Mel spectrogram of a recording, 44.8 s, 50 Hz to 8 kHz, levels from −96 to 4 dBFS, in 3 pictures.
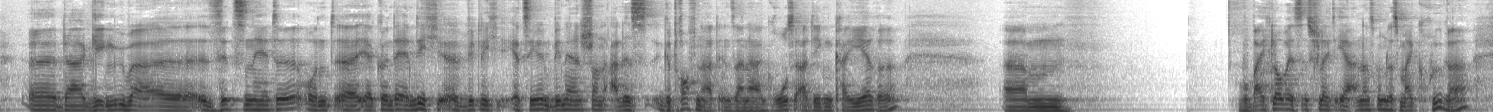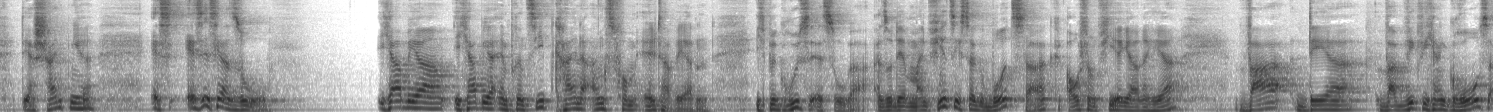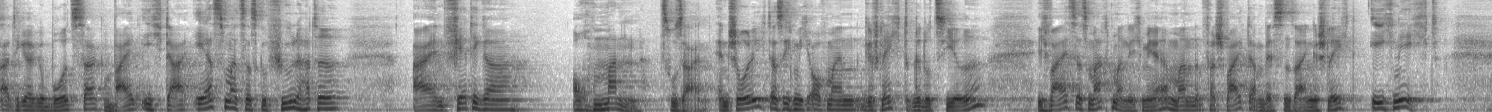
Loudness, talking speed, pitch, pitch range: -20 LUFS, 155 wpm, 120 Hz, 110-130 Hz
